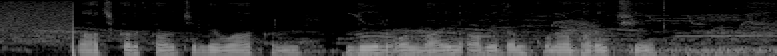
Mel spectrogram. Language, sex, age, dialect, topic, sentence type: Maithili, male, 18-24, Angika, banking, question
